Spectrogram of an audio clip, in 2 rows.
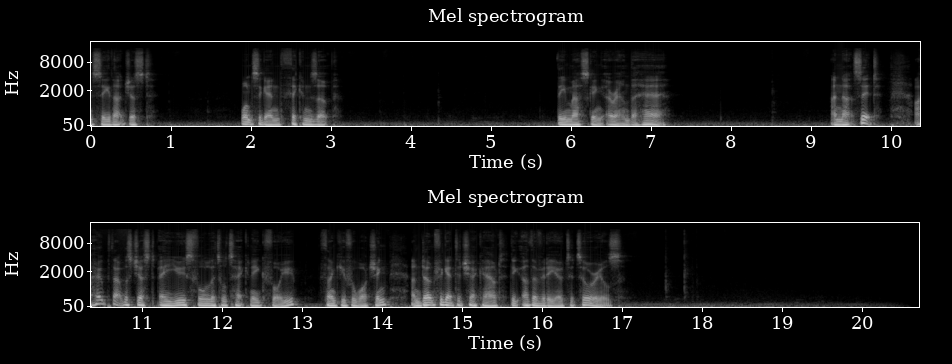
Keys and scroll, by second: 1.6 typing, 3.2 typing, 17.8 super+0.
